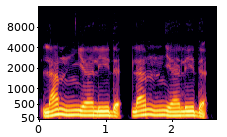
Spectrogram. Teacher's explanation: Di mana lam yalid Nah di sini ada hukum mim sukun mim sukun ketika bertemu selain mim dan ba maka dibaca izhar syafawi yang namanya izhar itu dibaca jelas mim sukunnya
